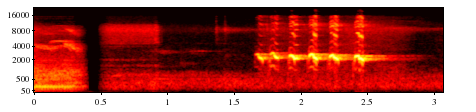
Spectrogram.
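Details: Breeding female trucuk bulbul calling to males, a lure sound: after a short noisy start, a fast bubbly chatter of six rolling notes lasting about a second.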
